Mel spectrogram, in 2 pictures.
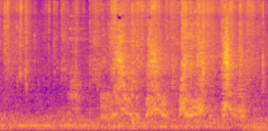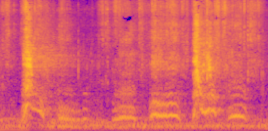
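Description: Puppies barking and yipping in play: a quick string of short, high barks and yips that starts after a quiet first second or so.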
